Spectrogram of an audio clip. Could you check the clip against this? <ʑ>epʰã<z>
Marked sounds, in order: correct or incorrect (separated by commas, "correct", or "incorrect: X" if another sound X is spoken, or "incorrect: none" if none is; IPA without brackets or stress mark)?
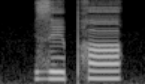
incorrect: z, incorrect: none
